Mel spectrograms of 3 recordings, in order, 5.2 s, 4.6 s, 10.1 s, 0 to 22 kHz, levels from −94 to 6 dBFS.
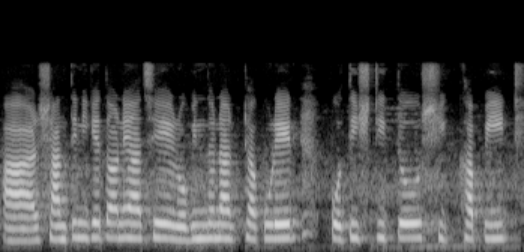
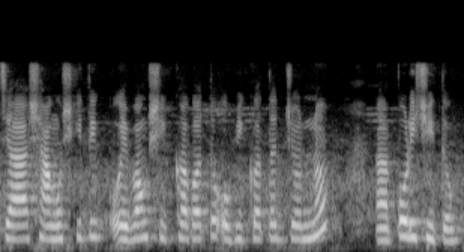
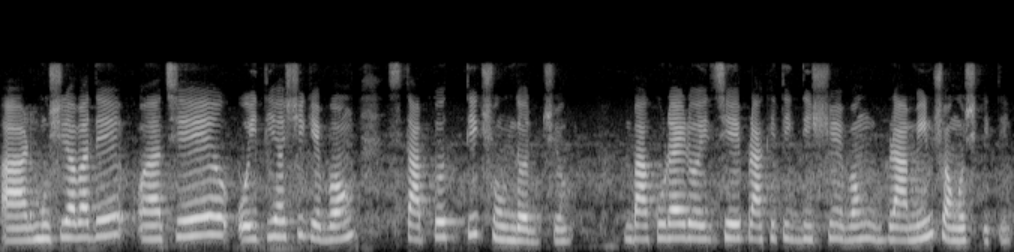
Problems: none marked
